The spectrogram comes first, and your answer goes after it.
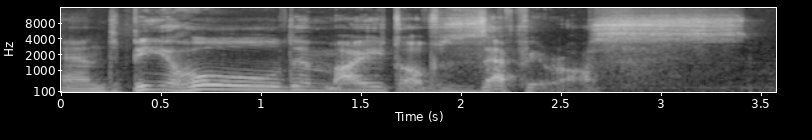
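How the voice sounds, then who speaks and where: Putting on a character voice, a man speaks at a very slow pace. His pitch is fairly high. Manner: proclaiming, grand.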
